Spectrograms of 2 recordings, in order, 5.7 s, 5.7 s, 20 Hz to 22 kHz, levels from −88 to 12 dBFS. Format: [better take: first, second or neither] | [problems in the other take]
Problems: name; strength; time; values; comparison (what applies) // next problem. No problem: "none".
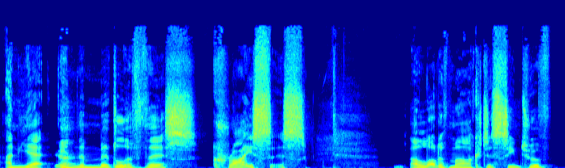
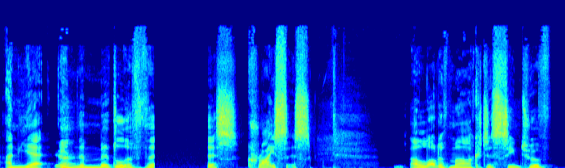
first | audio freezing; at 1.5 s for 0.5 s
